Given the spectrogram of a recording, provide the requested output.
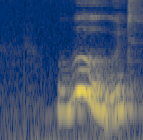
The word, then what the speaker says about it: would: Would читається схоже. Ми вимовляємо тільки звук в, у, д. Три звуки.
